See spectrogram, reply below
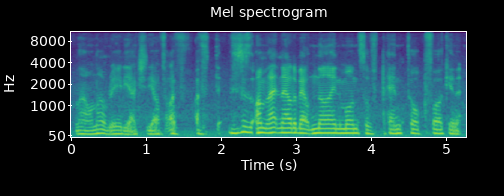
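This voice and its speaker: A man's voice: medium pitch, fairly even intonation, fairly quick, a little mellow, slight background noise. A man in his thirties on a headset mic, teasing a friend in a put-on Irish accent and swearing freely. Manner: puts on a fake Irish accent, then a mock American one. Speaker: streamer playing a roleplay character. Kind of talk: casual banter over voice chat.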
